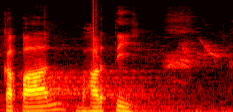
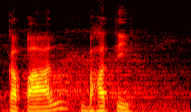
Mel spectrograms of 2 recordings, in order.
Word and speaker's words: कपाल भाती: अक्सर लोग उच्चारण करते हैं कपाल भारती, परंतु मूल या असल शब्द है कपाल भाती।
